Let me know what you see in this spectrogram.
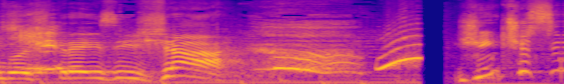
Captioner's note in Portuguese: faz som de surpresa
